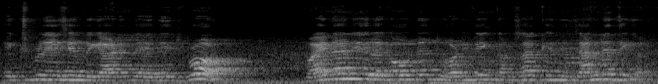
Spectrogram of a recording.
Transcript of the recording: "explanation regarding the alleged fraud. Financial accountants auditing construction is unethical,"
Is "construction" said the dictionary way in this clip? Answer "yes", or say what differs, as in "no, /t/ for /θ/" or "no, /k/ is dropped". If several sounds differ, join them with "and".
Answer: no, /ʃ/ is dropped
